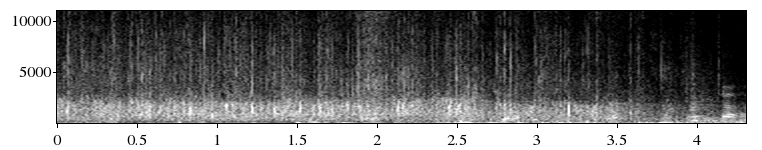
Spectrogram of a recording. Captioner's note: audience applauding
